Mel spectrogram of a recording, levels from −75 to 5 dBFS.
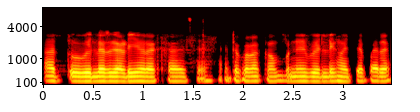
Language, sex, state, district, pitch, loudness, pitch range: Bengali, male, West Bengal, Purulia, 130 Hz, -17 LUFS, 130-135 Hz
